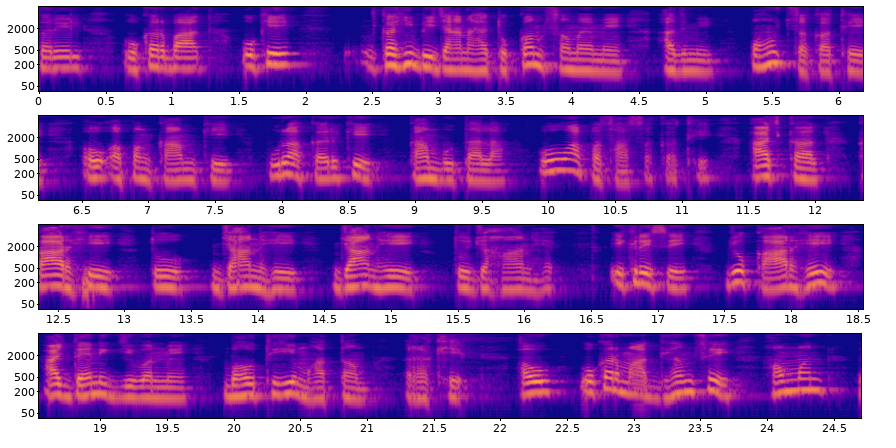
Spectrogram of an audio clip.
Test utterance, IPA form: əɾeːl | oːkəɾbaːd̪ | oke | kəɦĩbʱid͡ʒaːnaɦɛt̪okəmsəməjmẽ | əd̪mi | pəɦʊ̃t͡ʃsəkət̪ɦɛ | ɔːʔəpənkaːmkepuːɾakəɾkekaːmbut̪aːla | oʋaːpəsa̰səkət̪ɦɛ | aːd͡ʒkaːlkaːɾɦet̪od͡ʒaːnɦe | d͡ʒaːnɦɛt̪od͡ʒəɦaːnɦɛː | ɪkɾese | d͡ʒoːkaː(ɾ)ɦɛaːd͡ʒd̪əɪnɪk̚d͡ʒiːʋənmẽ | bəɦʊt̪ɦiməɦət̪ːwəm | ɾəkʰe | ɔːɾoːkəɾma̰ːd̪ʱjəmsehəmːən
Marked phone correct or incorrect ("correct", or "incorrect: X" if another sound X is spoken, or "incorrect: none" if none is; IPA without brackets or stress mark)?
correct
